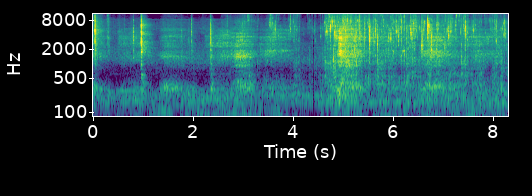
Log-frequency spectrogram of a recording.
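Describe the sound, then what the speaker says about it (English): Coolant draining from the main line of a 2009 Kawasaki Vulcan 1700 Classic motorcycle, a steady trickle that swells into a fuller, louder gush of pouring liquid partway through, with a few faint ticks. "we're going to drain the main line"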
